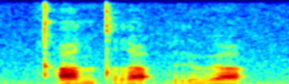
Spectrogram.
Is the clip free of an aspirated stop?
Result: no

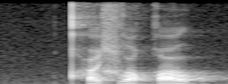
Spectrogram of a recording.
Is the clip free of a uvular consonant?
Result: no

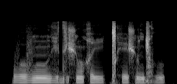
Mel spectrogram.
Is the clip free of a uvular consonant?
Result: no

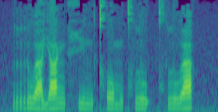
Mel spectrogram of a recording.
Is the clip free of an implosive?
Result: yes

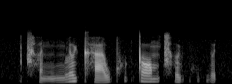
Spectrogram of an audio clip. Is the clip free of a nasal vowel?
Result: yes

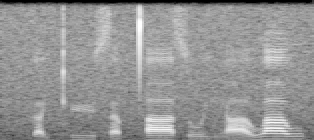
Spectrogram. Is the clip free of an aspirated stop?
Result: no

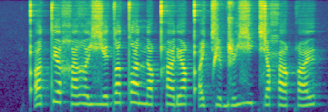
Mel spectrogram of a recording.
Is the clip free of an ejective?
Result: no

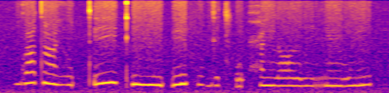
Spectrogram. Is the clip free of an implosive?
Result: yes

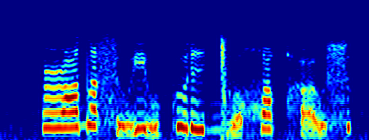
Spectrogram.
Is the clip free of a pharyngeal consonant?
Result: no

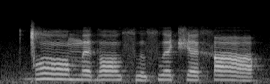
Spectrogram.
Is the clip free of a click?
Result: no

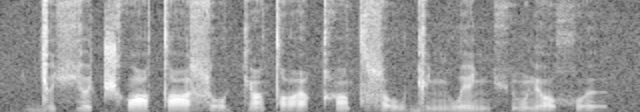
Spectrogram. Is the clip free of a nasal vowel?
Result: no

